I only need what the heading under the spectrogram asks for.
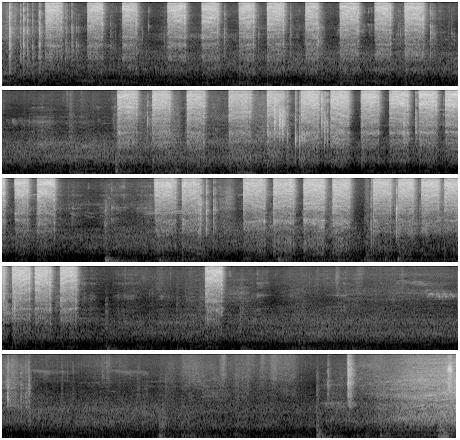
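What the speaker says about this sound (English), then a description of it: "So we're just going to give it its first coat of primer. Don't put it on too heavy." A spray gun lays a first coat of primer onto interior trim panels, heard as repeated short hissing bursts of fine spray, close and fairly loud, separated by brief pauses, with no talking.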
